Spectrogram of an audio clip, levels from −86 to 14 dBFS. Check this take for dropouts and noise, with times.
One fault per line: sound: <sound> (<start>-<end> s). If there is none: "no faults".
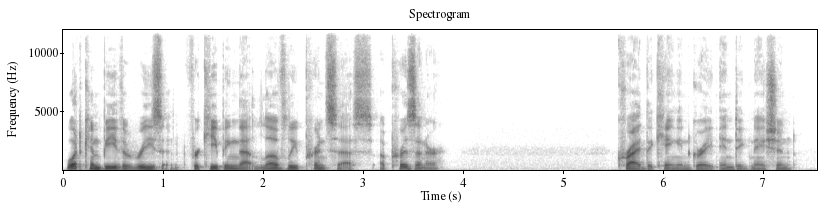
no faults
